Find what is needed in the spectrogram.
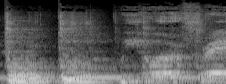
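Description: Steel-string acoustic guitar strummed in a song accompaniment: a strong strum at the start and another a little over half a second in, each chord left ringing.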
